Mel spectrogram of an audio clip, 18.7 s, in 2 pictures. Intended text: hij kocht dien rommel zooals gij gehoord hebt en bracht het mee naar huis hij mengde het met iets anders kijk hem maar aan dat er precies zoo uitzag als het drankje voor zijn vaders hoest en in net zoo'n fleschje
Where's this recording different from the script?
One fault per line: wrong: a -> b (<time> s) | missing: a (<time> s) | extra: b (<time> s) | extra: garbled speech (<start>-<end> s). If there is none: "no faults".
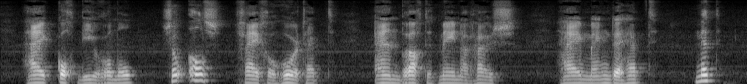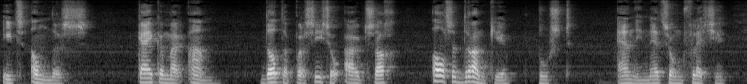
missing: voor zijn vaders (15.7 s)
